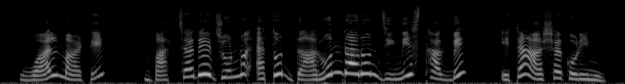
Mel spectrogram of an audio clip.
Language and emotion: Bengali, surprised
